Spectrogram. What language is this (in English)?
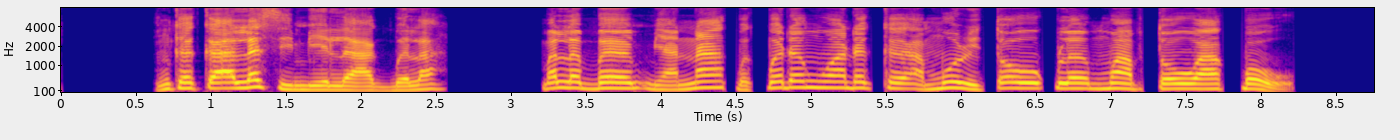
Ewe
